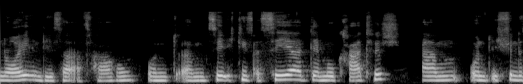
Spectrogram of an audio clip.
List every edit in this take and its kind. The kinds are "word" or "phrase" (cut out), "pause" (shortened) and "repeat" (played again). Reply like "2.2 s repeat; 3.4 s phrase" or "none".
1.4 s pause; 2.1 s word; 2.5 s word; 4.1 s pause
